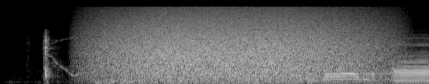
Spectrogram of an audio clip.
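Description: Old console television switching on: a sharp click with a short falling tone, then a loud, steady static hiss. Near the end the hiss thins as the broadcast's sound comes through.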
